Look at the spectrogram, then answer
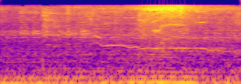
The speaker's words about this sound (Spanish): Ahora, ¿cuál es el problema de eso? Pues que la aspiradora tiene un ruido sumamente desagradable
